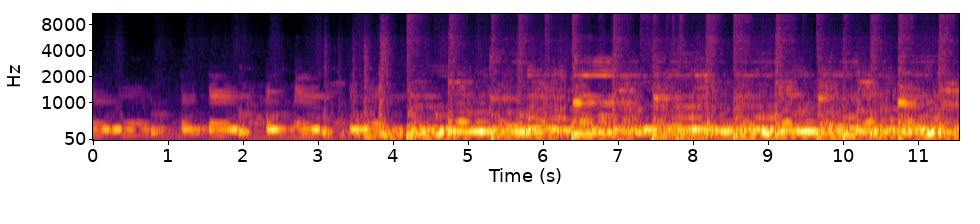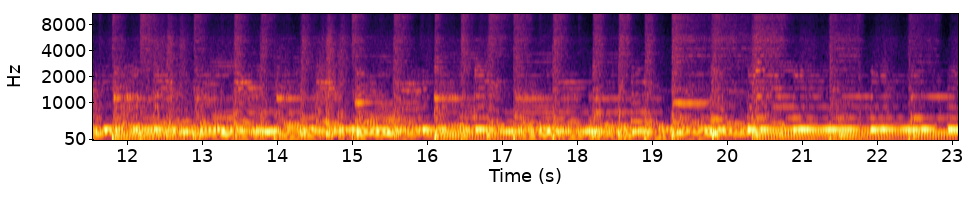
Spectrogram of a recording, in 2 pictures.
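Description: Live rock band playing an instrumental intro on electric guitars and drums: a quieter opening of held guitar notes, then the full band with drums comes in about four seconds in, louder.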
